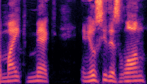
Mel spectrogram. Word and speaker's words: Michalowicz: Hit the space bar and type in Mick, M-I-C. So Mike Mick, and you'll see this long Polish name drop down by the time you push Mick in, and that's me.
